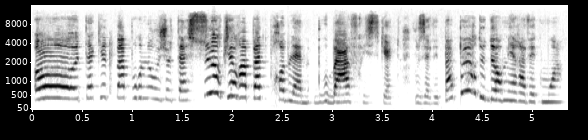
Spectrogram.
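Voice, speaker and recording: A woman's voice: extremely high pitch, fairly quick, heavily acted. An actress voicing an eager, persuasive little girl who talks a lot, in a French cartoon dub. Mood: delighted. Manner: pleading, talkative, animated. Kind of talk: dubbed cartoon acting in French. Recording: music under the voice.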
